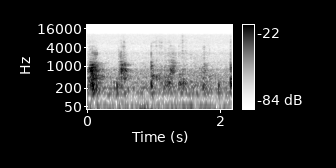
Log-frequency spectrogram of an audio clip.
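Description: Faint scraping strokes of a plastic spatula stirring dry flour in an aluminium bowl, roughly two strokes a second.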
